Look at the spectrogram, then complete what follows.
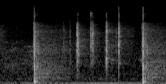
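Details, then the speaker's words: J2L paintball marker: crisp, quick deep pops that cut off cleanly with no chuff or hiss, showing a properly balanced, correctly tuned marker. "I've got a uh j2l on top of it this is what a j2l sounds properly"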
